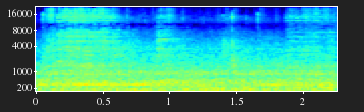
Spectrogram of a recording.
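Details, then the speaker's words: Bicycle rear wheel turned backward: light steady scraping with a faint thin squeal as the disc rotor rubs one brake pad; fixed by loosening the bolts and realigning the caliper. "맞아요이 소리예요씩이 소리 칼 가는 소리가 나죠 브레이크 패드에 디스크 로터가 닿아서 갈면서 가는 거예"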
